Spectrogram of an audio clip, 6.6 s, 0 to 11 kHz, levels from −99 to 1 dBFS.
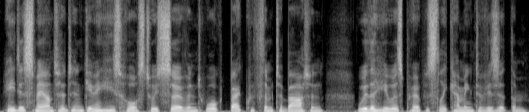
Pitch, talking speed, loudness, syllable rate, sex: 175 Hz, 210 wpm, -22 LUFS, 5.9 syllables/s, female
